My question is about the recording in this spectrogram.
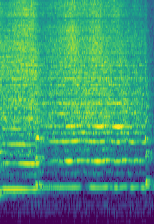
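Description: Plastic Arabic ney, a Kiz in B, playing a slow Segah taksim: one long held note, breathy, with air hiss over the tone.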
